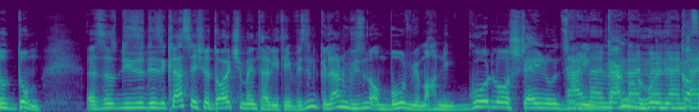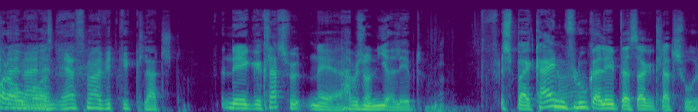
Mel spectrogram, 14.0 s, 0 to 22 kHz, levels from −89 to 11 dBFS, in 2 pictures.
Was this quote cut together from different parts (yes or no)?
no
